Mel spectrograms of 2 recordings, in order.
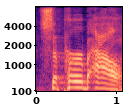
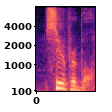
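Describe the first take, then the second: First: The b ends the first word: Superb Owl. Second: The b begins the second word: Super Bowl. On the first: The speaker calls it right. "Superb Owl, no space" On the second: The speaker calls it wrong. "I read that wrong"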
